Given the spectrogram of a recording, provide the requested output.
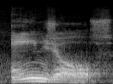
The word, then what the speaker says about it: angel: figure but they're both Angels one Angel two two angels and we see the pronunciation with Angel we have a and g again so we need that long a sound like plate and day a angel one Angel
